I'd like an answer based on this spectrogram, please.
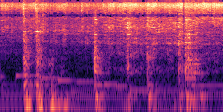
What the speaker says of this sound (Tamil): கொஞ்சம் பூண்டு, வெங்காயம், தக்காளி நல்லா பொரிச்சு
